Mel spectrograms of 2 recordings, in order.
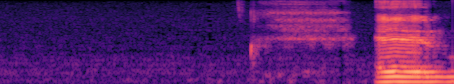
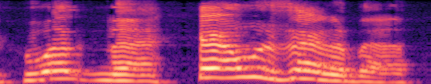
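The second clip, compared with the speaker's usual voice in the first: raised, loud imitation of baffled parents; baffled disbelief; 5 semitones higher, 5 dB louder than usual. Parents question son about friend's remark, loudly baffled. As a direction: punch it out in mock bewilderment.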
